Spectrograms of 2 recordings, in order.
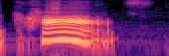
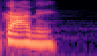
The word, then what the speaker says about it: Cannes: Esto fue otra de las grandes, eh, de los grandes hitos del Cannes, o el Cannes, ya porque los franceses dicen Cannes, Cannes, Cannes, no sé. Bueno, nosotros en Chile decimos el Cannes, Festival de Canes pero no se dice así,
